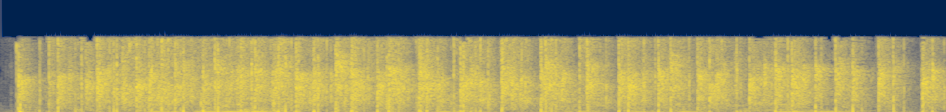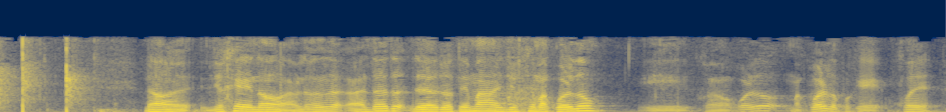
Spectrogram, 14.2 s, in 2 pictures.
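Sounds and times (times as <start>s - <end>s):
applause: 0.0s - 7.8s
speech: 8.2s - 14.1s.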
